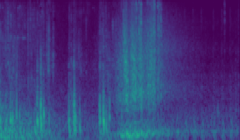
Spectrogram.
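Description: A stun grenade bursts with a loud bang.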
